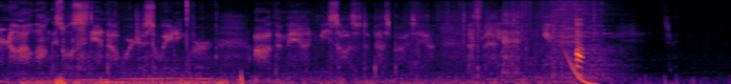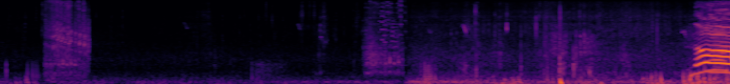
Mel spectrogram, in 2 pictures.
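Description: Hushed whispering with rustling and handling noise for the first seven seconds, ended by a quick falling pitch sweep. Near silence follows, then faint rustling again near the end.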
